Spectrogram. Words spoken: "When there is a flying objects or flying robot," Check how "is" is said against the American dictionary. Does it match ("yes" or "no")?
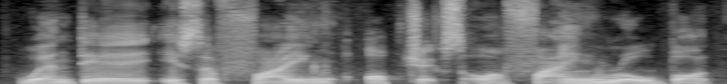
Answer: no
